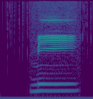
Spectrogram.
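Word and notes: mi: tone 1

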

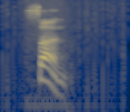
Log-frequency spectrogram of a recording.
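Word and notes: sen: tone 4

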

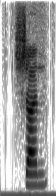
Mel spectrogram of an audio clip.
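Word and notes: shen: tone 1

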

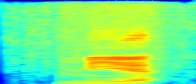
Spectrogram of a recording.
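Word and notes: mie: tone 1

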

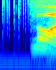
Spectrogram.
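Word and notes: nuan4: tone 4

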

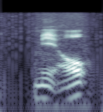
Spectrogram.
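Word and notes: miu: tone 3

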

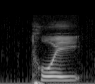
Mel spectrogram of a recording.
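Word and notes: tui: tone 1

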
